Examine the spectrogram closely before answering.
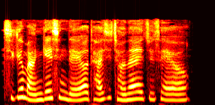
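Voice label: Not Here Korean, Telephone operator, Korean, female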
